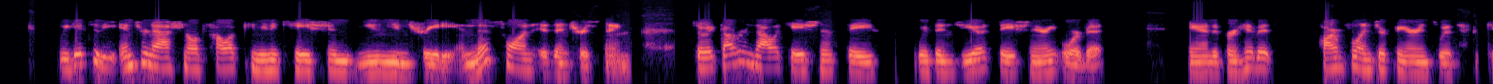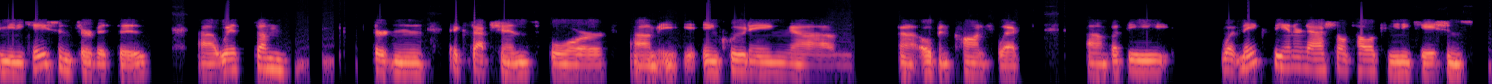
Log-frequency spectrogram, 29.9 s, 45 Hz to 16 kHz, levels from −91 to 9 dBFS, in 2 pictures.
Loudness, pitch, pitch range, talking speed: -21 LUFS, 115 Hz, 105-145 Hz, 100 wpm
